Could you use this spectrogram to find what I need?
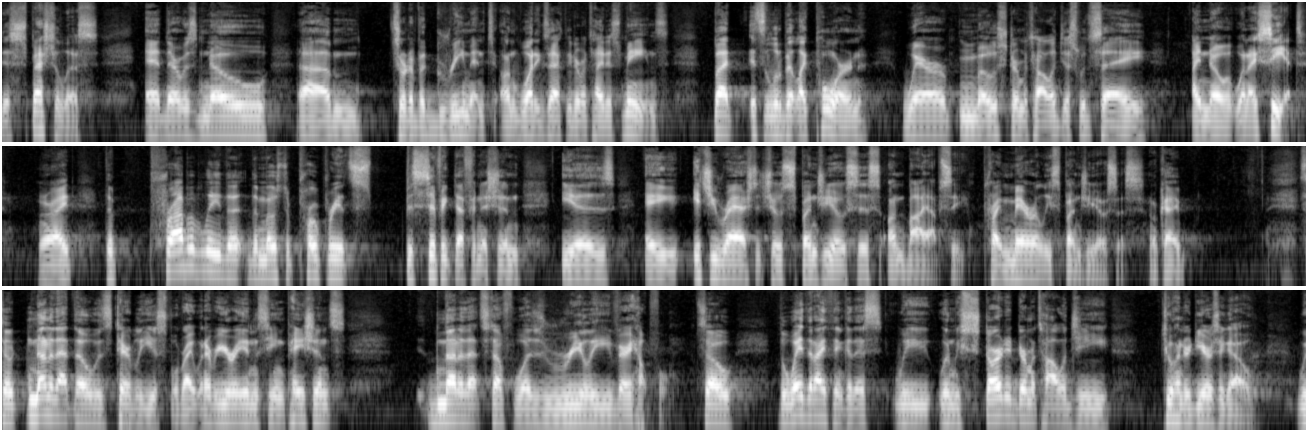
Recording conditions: live audience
